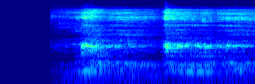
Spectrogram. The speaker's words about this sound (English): So Mufasa saves the day. Here's Mufasa's roar.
